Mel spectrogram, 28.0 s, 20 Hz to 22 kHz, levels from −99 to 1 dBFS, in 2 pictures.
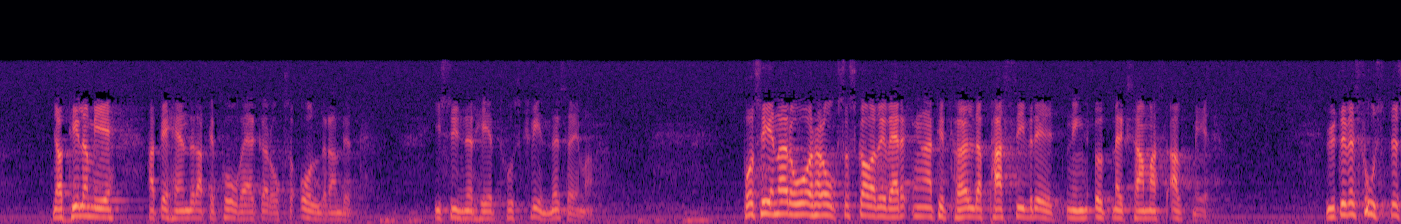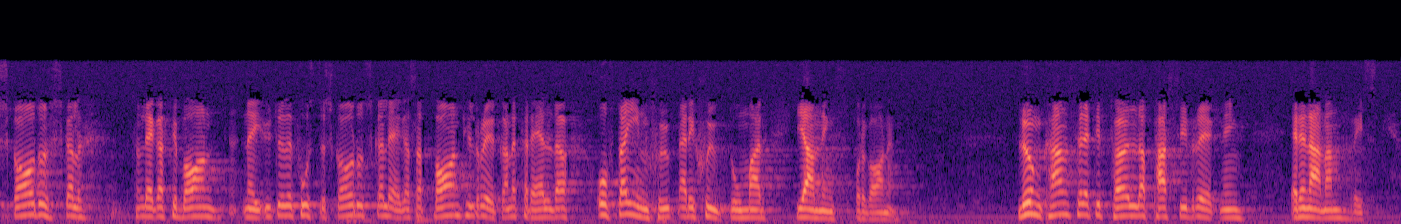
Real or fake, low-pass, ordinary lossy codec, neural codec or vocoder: real; 7.2 kHz; none; none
